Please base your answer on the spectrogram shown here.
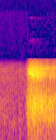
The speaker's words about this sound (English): Let me take a breath here.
